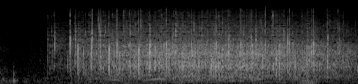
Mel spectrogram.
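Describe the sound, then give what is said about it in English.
An audience bursts into applause after a brief quiet moment, clapping to vote that a news story is real: a dense, steady wash of many hands clapping that holds at an even, fairly loud level for a few seconds. “Clap your hands if you think this is real.”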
